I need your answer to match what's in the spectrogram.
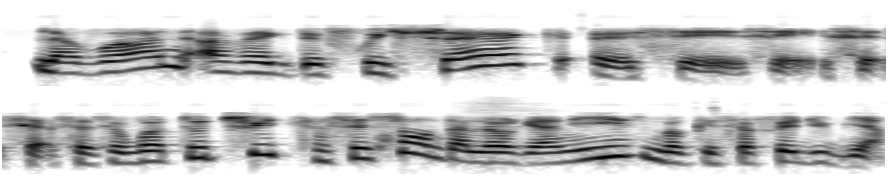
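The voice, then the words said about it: Mixed South American accent. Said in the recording (French): “votre petit accent d'ailleurs, il vient d'où ... D'Amérique du Sud ... Moi, j'étais plus sur l'accent anglais ... les mélanges d'accents”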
